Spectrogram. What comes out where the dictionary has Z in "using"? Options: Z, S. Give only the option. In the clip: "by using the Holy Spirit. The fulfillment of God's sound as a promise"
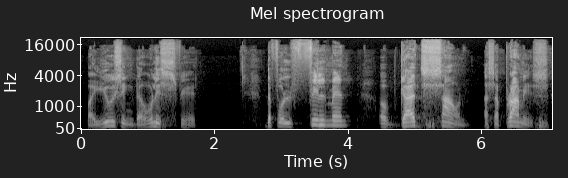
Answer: S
